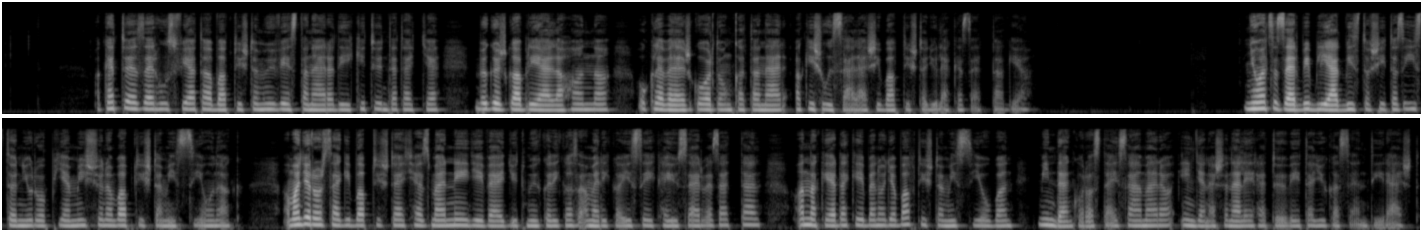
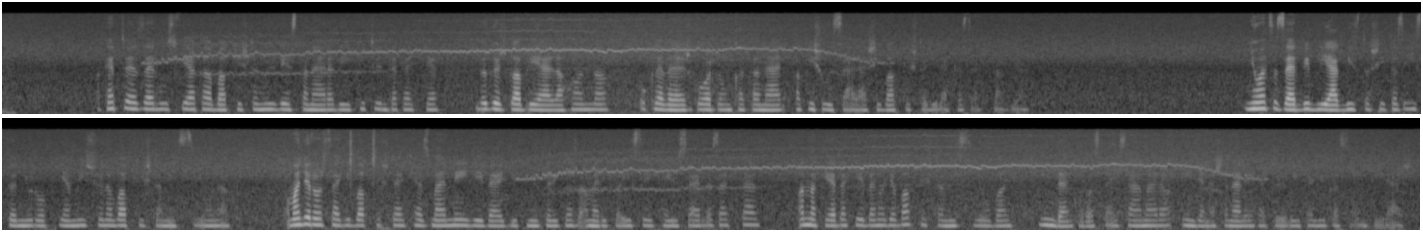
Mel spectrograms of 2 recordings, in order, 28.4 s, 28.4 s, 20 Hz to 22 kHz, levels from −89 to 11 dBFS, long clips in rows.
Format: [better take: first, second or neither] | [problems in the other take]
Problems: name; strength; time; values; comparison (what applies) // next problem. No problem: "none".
first | hiss; loud; throughout; 2 dB below the speech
